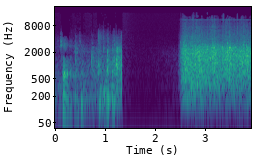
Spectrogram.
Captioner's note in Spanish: Aplausos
